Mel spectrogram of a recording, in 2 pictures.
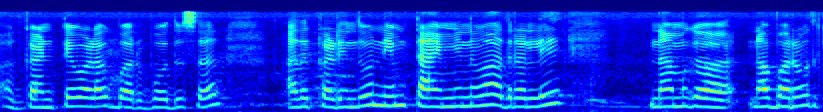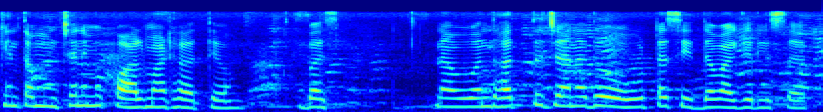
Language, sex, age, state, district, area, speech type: Kannada, female, 30-45, Karnataka, Bidar, rural, spontaneous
